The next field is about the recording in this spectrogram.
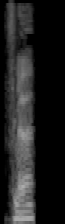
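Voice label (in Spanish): "fla", Spanish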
